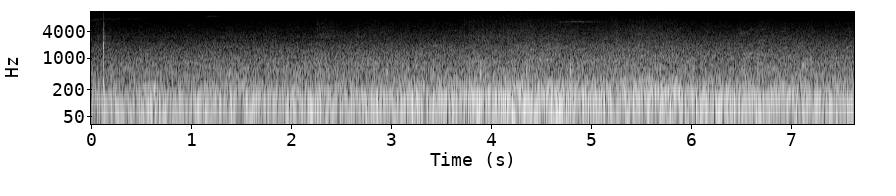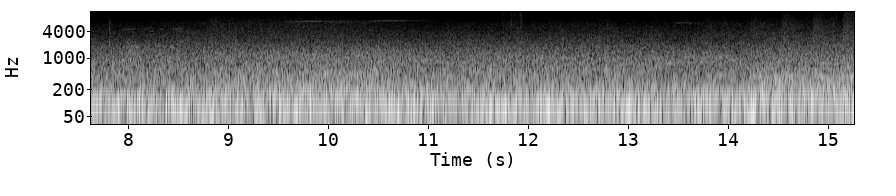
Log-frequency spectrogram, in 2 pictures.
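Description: City street ambience: a steady low rumble of road traffic with a general outdoor hum, a little louder from about four seconds in.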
